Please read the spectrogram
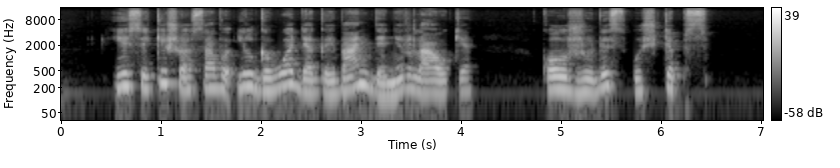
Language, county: Lithuanian, Šiauliai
